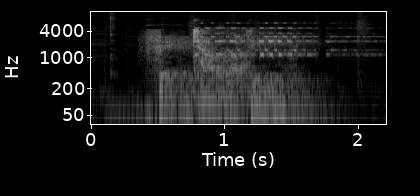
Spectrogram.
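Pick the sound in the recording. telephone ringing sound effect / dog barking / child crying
telephone ringing sound effect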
